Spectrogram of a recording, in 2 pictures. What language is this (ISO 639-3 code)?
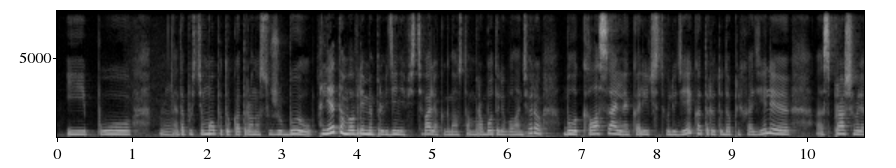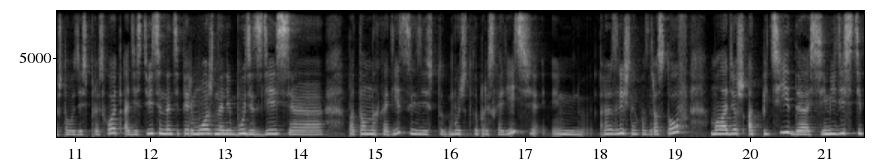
rus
